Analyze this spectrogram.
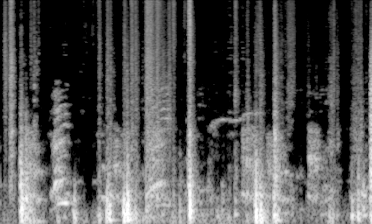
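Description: Wooden boards knock and clatter together.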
